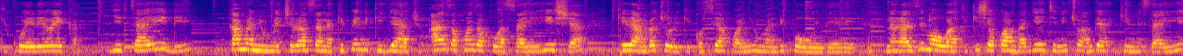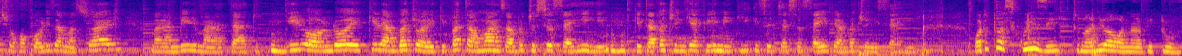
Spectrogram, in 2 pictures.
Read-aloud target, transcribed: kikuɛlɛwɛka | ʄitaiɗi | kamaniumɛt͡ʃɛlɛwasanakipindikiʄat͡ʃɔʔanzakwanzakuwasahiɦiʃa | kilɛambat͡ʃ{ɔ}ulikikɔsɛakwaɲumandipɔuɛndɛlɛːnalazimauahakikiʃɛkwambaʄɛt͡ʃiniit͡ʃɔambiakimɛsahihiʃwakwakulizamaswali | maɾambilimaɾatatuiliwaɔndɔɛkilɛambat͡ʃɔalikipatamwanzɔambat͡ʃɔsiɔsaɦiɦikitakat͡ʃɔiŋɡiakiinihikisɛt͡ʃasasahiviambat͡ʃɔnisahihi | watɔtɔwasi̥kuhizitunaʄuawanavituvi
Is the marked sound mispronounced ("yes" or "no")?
no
